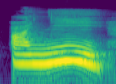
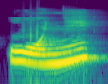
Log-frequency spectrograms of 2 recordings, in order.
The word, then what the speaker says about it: они: Они. Again, the last syllable is stressed. That is why not oni, but они.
